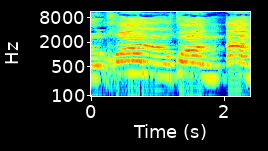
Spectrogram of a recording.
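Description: Unaccompanied Quran recitation by a male qari: one high voice holding long, ornamented notes that bend in pitch, with a brief breath pause just after the start and another at the end.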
